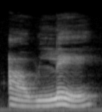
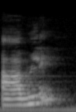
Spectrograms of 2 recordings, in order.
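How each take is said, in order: First: The stress is on the last syllable. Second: The stress is on the first syllable. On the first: It reports speaking in the past. "I talked, I spoke" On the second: It is a request to speak. "like speak, talk to me"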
